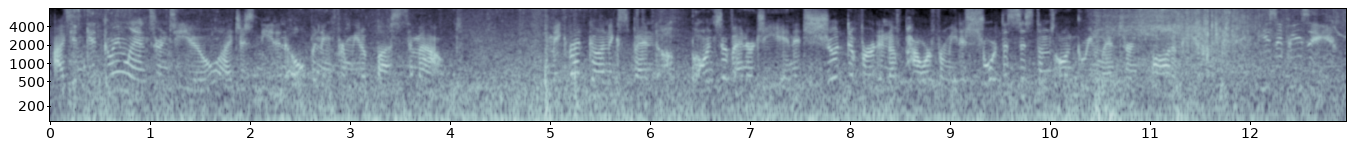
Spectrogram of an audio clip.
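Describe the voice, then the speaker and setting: An actress playing a breezy, cocky young vigilante streamer in a video game, chatty, slangy and playfully sarcastic. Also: female voice, medium pitch, animated, fairly quick, over loud music, lightly acted. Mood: casual, confident. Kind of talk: casual livestream-style video game cutscene acting.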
